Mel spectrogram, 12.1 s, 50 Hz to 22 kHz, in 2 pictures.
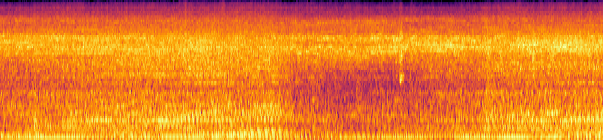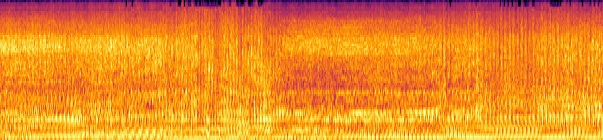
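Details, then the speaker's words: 1973 Diamond Reo truck, 8V71 Detroit diesel with 13-speed, not fully warmed, first drive in low range: deep loud roar rising and falling with revs, open unmuffled note as the exhaust stack falls off. "Whoa. I think the stack just fell off. Ow. Oh my lanta."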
